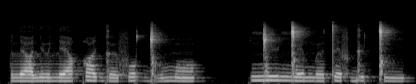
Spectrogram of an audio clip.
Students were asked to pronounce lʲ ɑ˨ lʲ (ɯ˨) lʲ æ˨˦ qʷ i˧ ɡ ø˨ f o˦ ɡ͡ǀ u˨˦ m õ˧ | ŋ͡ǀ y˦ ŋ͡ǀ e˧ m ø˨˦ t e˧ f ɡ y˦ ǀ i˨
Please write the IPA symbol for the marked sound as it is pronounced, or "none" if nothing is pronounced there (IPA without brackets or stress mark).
ɯ˨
